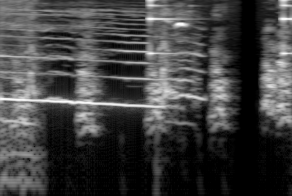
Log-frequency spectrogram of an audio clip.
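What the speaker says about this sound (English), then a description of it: "Come here, little dogs. I just want to murder you." Dogs howl in the Hypixel Skyblock video game, with a long sustained tonal howl followed by several shorter yelping howls, loud and close with no talk.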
